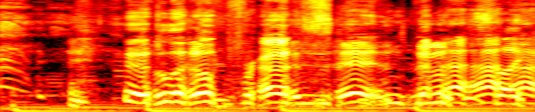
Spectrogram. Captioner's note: laughs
